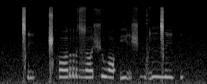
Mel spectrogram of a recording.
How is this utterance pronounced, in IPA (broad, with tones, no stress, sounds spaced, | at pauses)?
ǀ ḭ˧ ʔ ǁʰ ɔ˨˦ r z ɔ˨˦ ʃ w ɔ˨ ʔ j ḭ˦ ʃ ɡ ṵ˦ ŋ͡ǀ i˧ ʔ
